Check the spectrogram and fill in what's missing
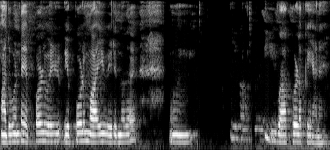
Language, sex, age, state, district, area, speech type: Malayalam, female, 60+, Kerala, Kottayam, rural, spontaneous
